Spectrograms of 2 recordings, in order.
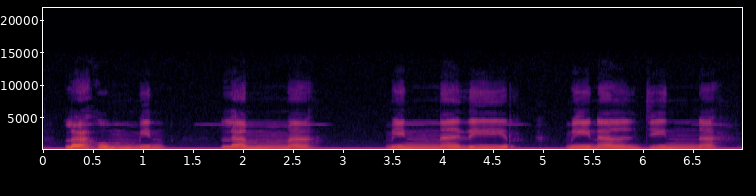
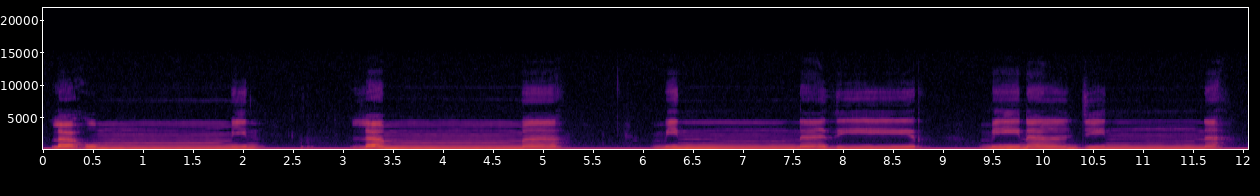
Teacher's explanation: Don't forget to hold the Meem and Nun with Shaddah with 2 counts. So maybe if you don't know, for some people who don't know Tajweed, they would read like as if they skip the Gunnah, like lahum min lamma min nadir min al jinnah.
